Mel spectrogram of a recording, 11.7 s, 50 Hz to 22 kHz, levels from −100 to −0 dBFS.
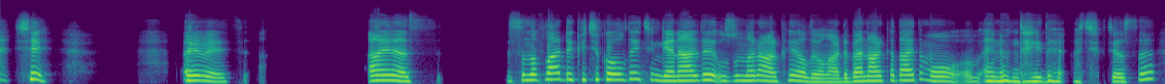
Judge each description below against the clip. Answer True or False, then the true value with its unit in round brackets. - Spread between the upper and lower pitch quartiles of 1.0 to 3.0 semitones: False (4.0 semitones)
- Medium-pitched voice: False (225 Hz)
